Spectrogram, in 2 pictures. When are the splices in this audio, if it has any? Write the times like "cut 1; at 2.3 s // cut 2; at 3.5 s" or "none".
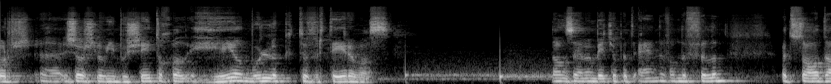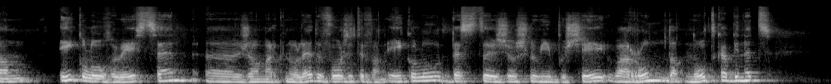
cut 1; at 12.7 s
